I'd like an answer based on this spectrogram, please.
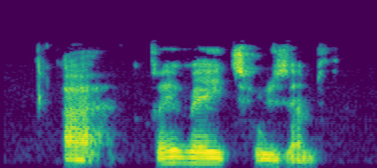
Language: Kabyle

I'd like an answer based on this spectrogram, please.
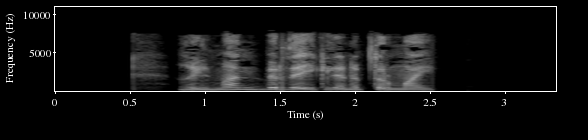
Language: Bashkir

